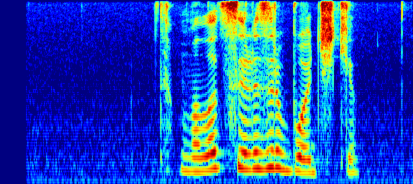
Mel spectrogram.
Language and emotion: Russian, positive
